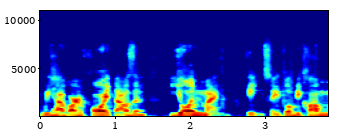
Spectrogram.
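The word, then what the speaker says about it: 四万: yawn so forth we have our four thousand yonman okay so it will become young man for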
